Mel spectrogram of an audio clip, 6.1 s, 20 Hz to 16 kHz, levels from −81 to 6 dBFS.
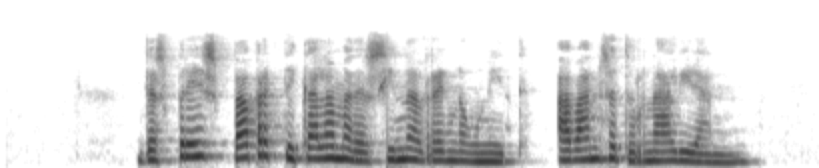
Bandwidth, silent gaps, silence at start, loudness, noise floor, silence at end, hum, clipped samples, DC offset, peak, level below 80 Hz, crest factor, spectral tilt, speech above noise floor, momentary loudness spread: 7.4 kHz; none; 1.05 s; -19 LUFS; -74 dBFS; 0.55 s; none; under 0.1%; under 0.1%; -2 dBFS; -58 dBFS; 18 dB; -7 dB/octave; 56 dB; 10 LU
